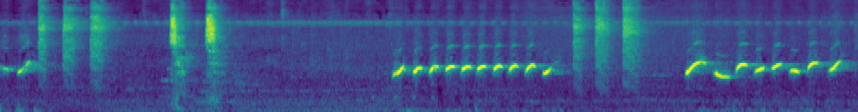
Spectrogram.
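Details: Mature wild-origin white-rumped shama from Tangse singing its harsh 'trek kasar' style, used to agitate other shamas: rapid runs of short repeated whistled notes, about eleven per burst, mixed with loud rasping broadband notes.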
